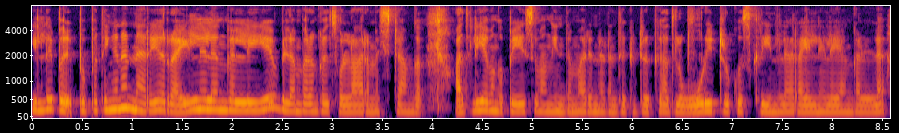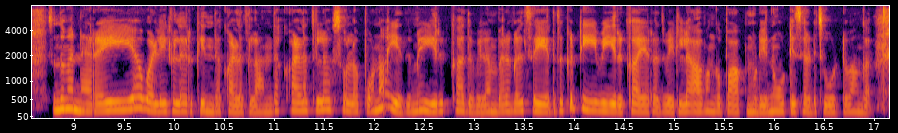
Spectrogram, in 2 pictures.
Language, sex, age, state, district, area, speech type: Tamil, female, 30-45, Tamil Nadu, Tiruppur, rural, spontaneous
